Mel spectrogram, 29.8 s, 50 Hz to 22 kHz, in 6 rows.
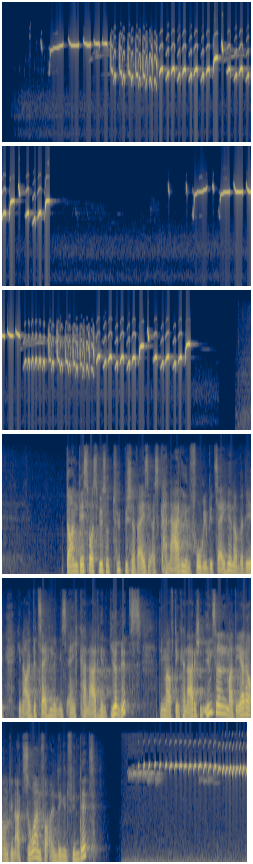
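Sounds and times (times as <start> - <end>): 
ruby-crowned kinglet singing: 0.2 - 14.3, 27.4 - 29.7
speech: 16.2 - 26.8.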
